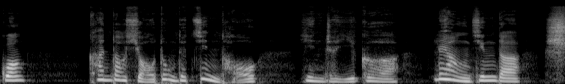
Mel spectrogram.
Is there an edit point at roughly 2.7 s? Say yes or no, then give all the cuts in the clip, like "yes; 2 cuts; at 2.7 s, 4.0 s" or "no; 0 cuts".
no; 1 cut; at 4.7 s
